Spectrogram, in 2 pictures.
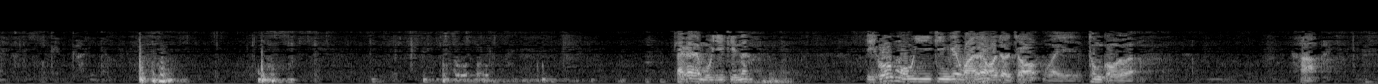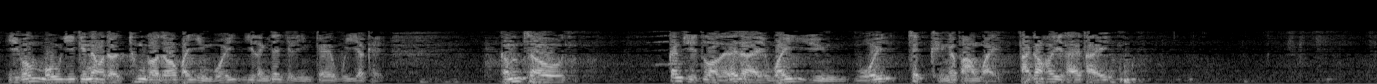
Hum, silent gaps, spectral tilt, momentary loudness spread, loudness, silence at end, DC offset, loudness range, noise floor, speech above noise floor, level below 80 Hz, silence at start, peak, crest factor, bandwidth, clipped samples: none; none; -10.5 dB/octave; 24 LU; -23 LUFS; 0.45 s; 0.3%; 8 LU; -52 dBFS; 29 dB; -52 dBFS; 0 s; -10 dBFS; 16 dB; 5 kHz; under 0.1%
